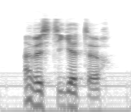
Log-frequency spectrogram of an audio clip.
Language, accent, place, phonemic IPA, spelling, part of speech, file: French, France, Lyon, /ɛ̃.vɛs.ti.ɡa.tœʁ/, investigateur, noun, LL-Q150 (fra)-investigateur.wav
- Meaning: investigator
